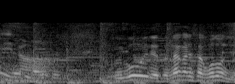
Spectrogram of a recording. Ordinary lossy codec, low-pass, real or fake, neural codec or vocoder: none; 7.2 kHz; real; none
